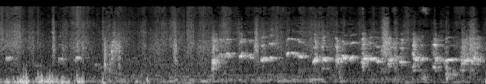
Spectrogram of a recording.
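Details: Newborn puppies of a pregnant rescue shelter dog, born with a foster family, give thin, high squeaks. The squeaks come in quick uneven runs through the second half, over low rumbling and scattered handling noises.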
